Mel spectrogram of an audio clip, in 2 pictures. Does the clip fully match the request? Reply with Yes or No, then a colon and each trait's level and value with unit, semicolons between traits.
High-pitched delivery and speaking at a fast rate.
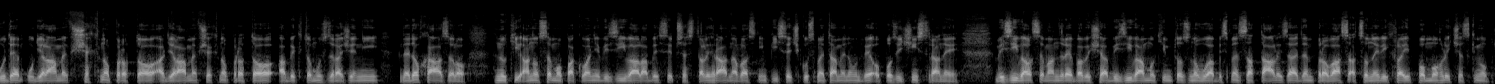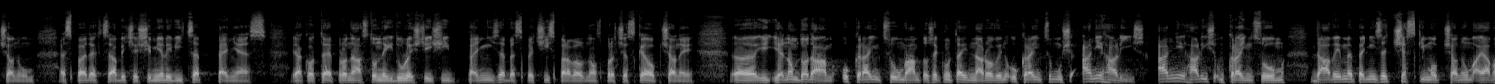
No: low, 125 Hz; fast, 195 wpm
